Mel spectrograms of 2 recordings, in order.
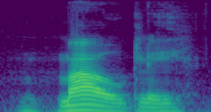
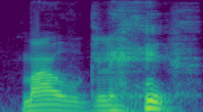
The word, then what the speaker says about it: Mowgli: to rhyme with mo to rhyme with cow so it's cat so it's Mowgli is that right cow Mowgli Mowgli not Mowgli Mowgli that's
